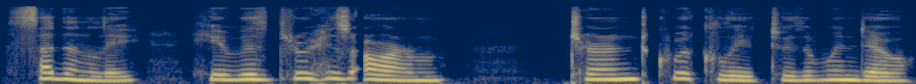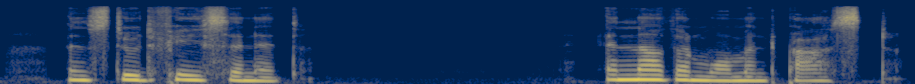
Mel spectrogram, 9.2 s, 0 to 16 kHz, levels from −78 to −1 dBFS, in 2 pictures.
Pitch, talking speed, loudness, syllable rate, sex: 195 Hz, 110 wpm, -19 LUFS, 4.4 syllables/s, female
